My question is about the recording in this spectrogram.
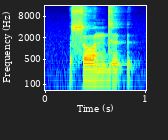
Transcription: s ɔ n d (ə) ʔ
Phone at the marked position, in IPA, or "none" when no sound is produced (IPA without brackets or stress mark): ə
